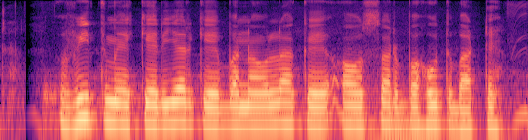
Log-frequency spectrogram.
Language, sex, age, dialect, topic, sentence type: Bhojpuri, male, 18-24, Northern, banking, statement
